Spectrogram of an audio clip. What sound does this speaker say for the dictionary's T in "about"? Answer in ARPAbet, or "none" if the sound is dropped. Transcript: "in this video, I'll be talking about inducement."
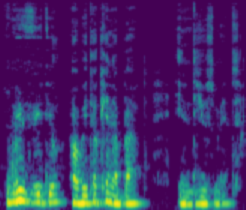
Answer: T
